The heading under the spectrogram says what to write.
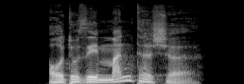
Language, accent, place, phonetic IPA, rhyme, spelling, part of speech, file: German, Germany, Berlin, [aʊ̯tozeˈmantɪʃə], -antɪʃə, autosemantische, adjective, De-autosemantische.ogg
- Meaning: inflection of autosemantisch: 1. strong/mixed nominative/accusative feminine singular 2. strong nominative/accusative plural 3. weak nominative all-gender singular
